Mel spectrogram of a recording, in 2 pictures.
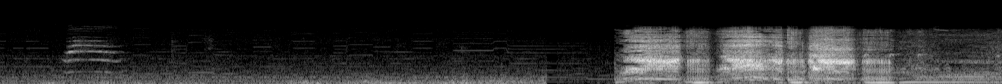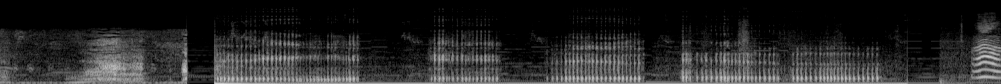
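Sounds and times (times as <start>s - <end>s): lynx harsh calls: 12.2s - 19.1s
puma rattling vocalization: 12.2s - 19.1s.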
